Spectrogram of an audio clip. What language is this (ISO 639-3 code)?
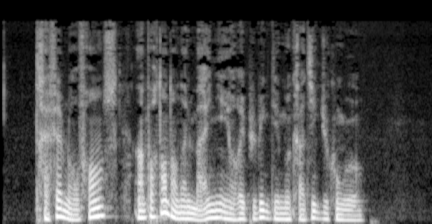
fra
